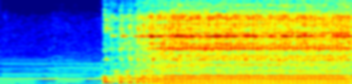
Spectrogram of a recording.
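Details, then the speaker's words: Air compressor motor gives a sudden loud, steady electrical hum held over a second without winding up, straining and hesitating to start on a newly energized shop circuit; owner suspects the motor is getting tired from how he's been running it. "yeah the way that's like right away I think that compressor motor is maybe getting maybe tired and probably from the way I've been running it like that"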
